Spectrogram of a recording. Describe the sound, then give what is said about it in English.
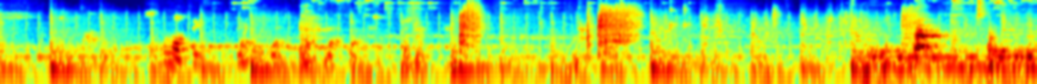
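Dogs bark in irregular bursts, somewhat muffled, with scattered yips between louder barks and a sharper outburst near the end; faint voices murmur underneath. “Dogs are back in the cave.”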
